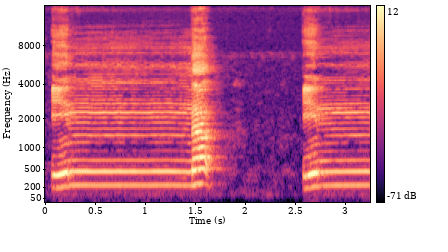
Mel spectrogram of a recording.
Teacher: نون کے اوپر شد آئی ہے، اس لیے یہاں پر نون کی جو آواز ہے ناک کے اندر جا رہی ہے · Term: غنہ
